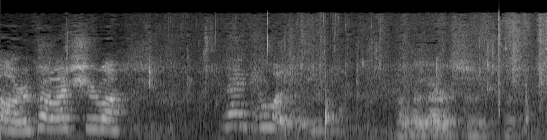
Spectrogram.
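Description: Voices talking in a small room, with a few light clicks.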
